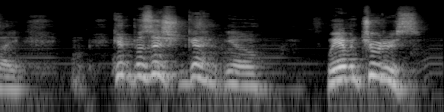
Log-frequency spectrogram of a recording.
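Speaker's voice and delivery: forceful barking voice. Playing a guard giving urgent commands to the others as intruders are detected, barking orders. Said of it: "he's like yelling at the guards".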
